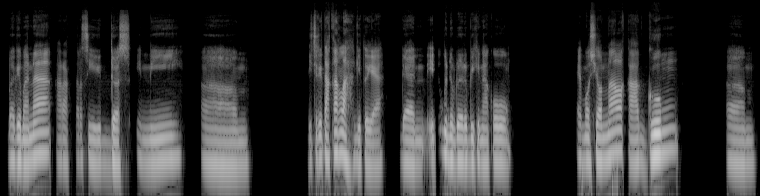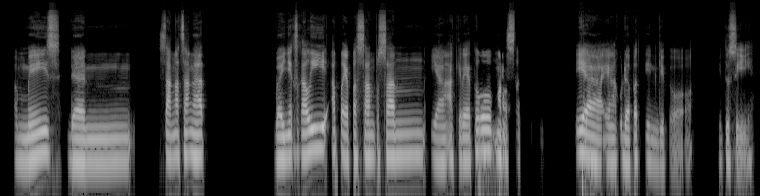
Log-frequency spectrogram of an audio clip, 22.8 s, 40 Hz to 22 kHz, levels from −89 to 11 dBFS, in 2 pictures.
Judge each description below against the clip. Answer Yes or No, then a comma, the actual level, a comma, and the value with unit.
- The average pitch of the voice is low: Yes, low, 130 Hz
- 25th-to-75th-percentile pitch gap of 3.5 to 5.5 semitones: No, average, 2.8 semitones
